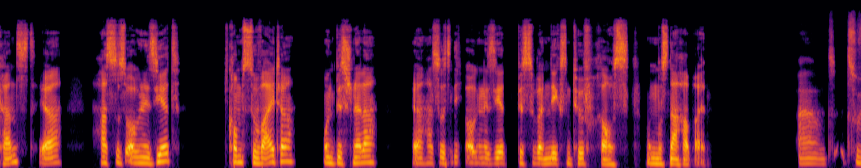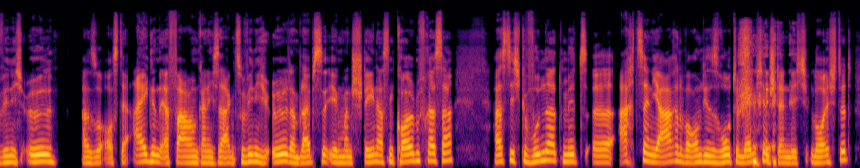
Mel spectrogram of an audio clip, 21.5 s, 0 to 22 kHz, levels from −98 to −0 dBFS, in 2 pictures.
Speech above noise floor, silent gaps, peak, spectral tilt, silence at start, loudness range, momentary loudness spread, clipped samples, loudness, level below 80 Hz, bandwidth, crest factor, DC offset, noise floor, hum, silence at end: over 71 dB; none; -4 dBFS; -5 dB/octave; 0 s; 5 LU; 10 LU; under 0.1%; -19 LUFS; -64 dBFS; 15.5 kHz; 16 dB; under 0.1%; under -90 dBFS; none; 0.15 s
